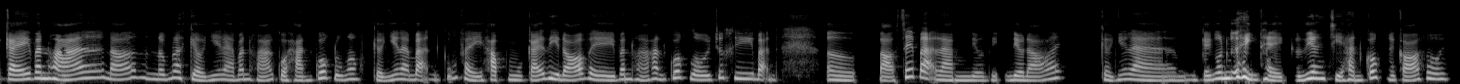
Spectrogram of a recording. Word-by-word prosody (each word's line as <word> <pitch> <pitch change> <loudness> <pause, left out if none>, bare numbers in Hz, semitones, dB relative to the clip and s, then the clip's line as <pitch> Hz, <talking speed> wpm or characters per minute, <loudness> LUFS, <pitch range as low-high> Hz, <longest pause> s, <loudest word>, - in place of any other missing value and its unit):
cái 235 0 +3
văn 280 0 +5
hóa 255 0 +4 0.2
đó 240 +4 0 0.2
đúng 230 +3 -2
là, 305 -1 +1
kiểu 210 -5 +1
như 200 +5 -3
là, 215 -3 -2
văn 230 +3 -2
hóa 195 -2 -3
của 225 -4 -3
Hàn 190 -1 -3
Quốc, 290 +8 +1
đúng 210 -1 -2
không? 245 +1 -2
Kiểu 185 - -2
như 195 +6 -3
là, 240 -2 -1
bạn 220 0 -2
cũng 295 +8 -7
phải 190 -6 -1
học 205 0 -1
một 205 -2 -2
cái 200 +5 +1
gì 265 -4 +3
đó 210 +2 +2
về 205 -7 0
văn 235 +3 -1
hóa 220 -5 -4
Hàn 250 0 -2
Quốc 305 +5 -1
rồi 205 -3 0
trước 300 +8 -6
khi 260 -3 0
bạn, 230 -2 -3 0.5
ờ, 200 -3 -1 0.2
bảo 175 -2 0
sếp 345 - 0
bạn 315 - +3
làm 190 -1 0
điều 185 -1 -2
gì 190 +1 -8
điều 195 0 0
đó 185 +2 -2
ấy, 285 +4 -3 0.4
kiểu 210 - -3
như 220 +6 -4
là, 195 -5 0 0.4
cái 205 - +1
ngôn 280 +4 +7
ngữ 285 - +4
hình 270 -11 +7
thể, 180 -3 +1
kiểu, 190 0 -1
riêng 275 +3 +6
chỉ 225 -6 -1
Hàn 195 0 -1
Quốc 300 +7 +1
mới 205 - -4
có 195 +1 0
thôi. 250 -2 -1
215 Hz, 255 wpm, -23 LUFS, 195-250 Hz, 0.5 s, ngôn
